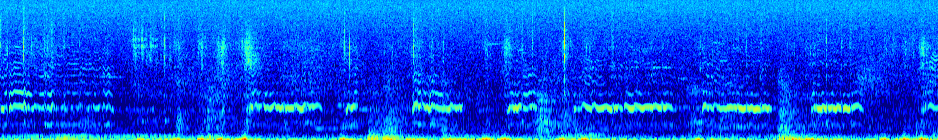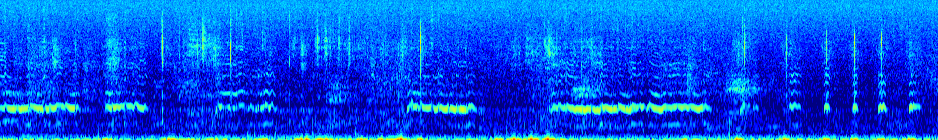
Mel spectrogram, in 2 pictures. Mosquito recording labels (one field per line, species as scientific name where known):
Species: Culex pipiens complex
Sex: female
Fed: unfed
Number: one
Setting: cup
